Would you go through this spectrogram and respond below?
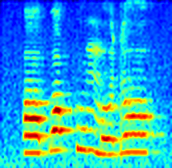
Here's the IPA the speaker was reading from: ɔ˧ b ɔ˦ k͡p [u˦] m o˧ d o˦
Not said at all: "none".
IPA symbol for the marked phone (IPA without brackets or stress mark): u˦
